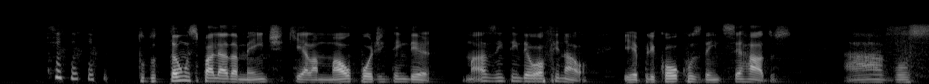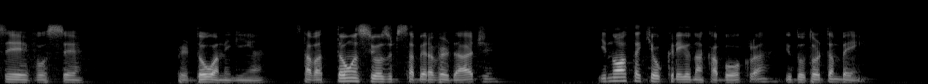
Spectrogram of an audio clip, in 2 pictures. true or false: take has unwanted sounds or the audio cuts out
true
